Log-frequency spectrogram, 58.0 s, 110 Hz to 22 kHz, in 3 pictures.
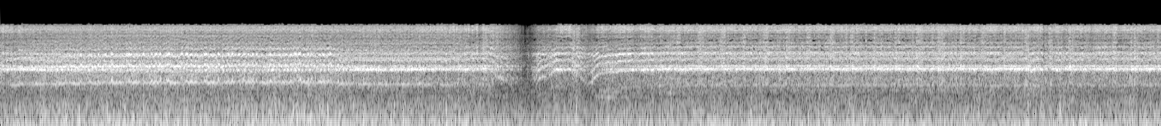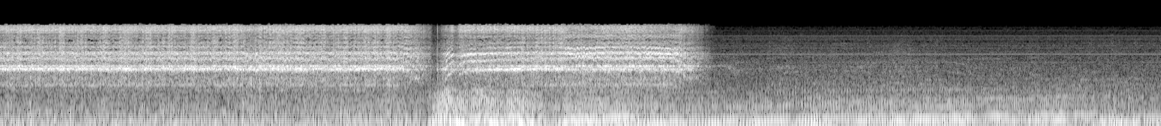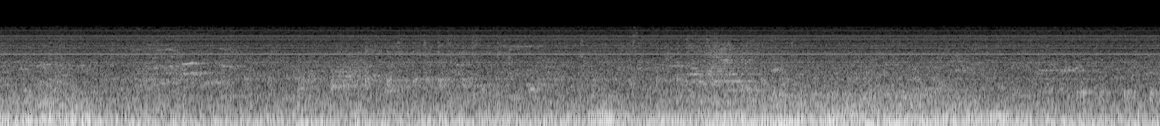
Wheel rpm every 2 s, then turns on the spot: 160, 160, 160, 160, 90, 140, 160, 160, 160, 160, 160, 160, 160, 90, 160, 90, 0, 0, 0, 0, 0, 0, 0, 0, 0, 0, 0, 0, 0.
none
